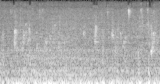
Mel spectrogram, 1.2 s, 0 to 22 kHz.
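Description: Coolant draining from the loosened water pump of a 1999 International 4700 truck, a faint, close trickle with scattered drips, steady and quiet.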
